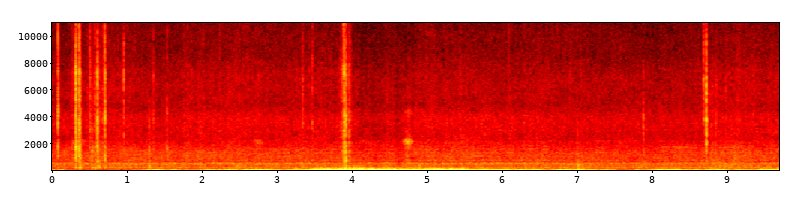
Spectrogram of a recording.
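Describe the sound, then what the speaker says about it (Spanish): Honeybees buzzing steadily at an open hive, a close, continuous drone that swells louder in the middle with a few individual bees passing near. "Esto es una buena colmena"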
